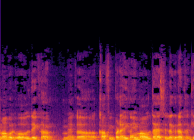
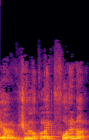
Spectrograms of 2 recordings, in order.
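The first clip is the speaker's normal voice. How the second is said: South Indian guy; 9 semitones higher, much slower than usual. Retold or imitated. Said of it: "तो कहता है कि".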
